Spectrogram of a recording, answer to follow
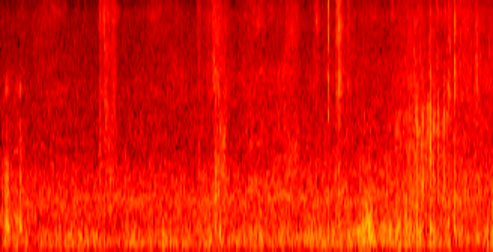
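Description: Steady low wind rumble on the microphone, with water sloshing and dripping near the end as a fishing magnet on a rope is pulled up out of the canal.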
